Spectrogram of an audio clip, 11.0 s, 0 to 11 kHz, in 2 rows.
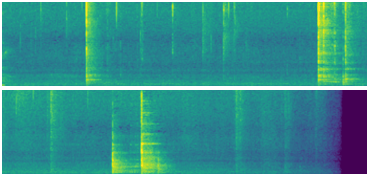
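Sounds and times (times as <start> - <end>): dishes and cutlery clinking: 7.2 - 8.1.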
